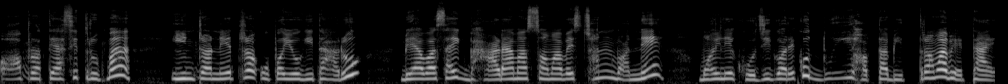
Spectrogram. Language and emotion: Nepali, surprised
